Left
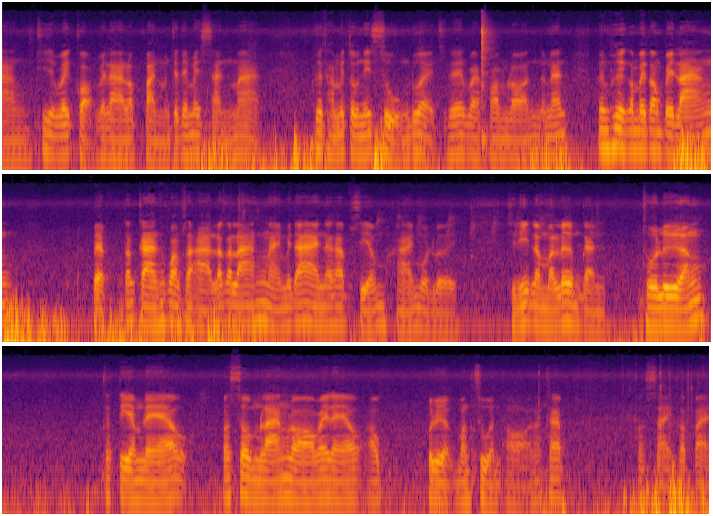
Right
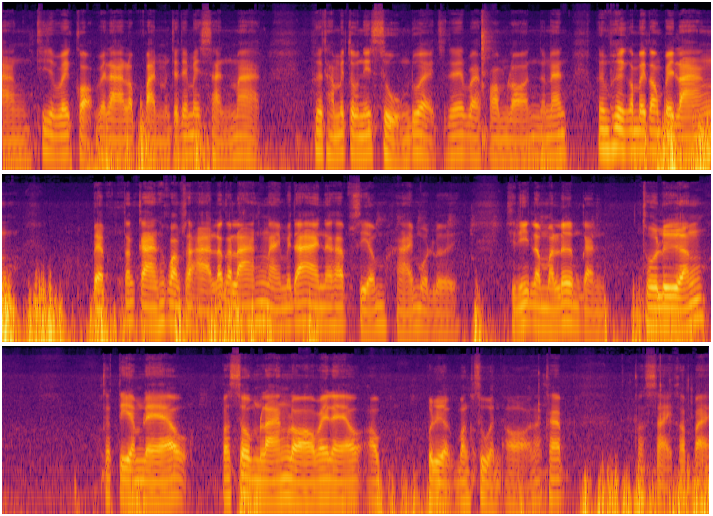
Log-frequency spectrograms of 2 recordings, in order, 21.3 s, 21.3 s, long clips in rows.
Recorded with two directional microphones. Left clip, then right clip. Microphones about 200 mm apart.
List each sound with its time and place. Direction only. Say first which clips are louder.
0.0 s speech: right 7 dB; 55° right (ahead or behind)
15.2 s speech: right 7 dB; 55° right (ahead or behind)
18.4 s speech: right 6 dB; 45° right (ahead or behind)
